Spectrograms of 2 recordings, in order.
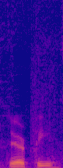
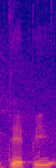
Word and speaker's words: Deppy: We actually made a joke about it the other day because I kept on pronouncing him as Derpy. So I said I'm going to continue calling him Derpy. Even though his name is actually Deppy, or one of the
